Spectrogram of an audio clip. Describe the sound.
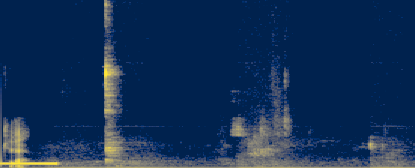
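A telephone is dialled to call someone: a steady low tone sounds for about half a second, followed by a few soft clicks and faint rustles, with no talking.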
